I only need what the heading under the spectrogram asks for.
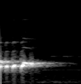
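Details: Zebra dove of the Bangkok type in full song, a voice said to make other zebra doves answer: a quick run of rolling, pulsed low coos melting into one long, steady note that fades away within a second.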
